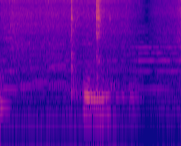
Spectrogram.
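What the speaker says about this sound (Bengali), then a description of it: "আর এইদিকে আলু পেঁয়াজ এখন ভাজা চলছে" Potatoes and onions frying in a pan, giving a moderate sizzle with a few louder scraping or stirring bursts near the middle.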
